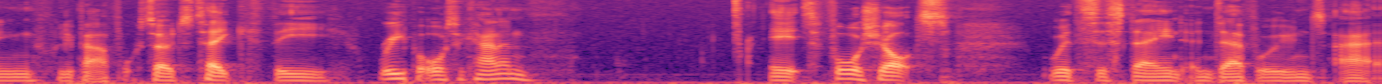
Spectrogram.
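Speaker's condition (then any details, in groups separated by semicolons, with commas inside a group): No condition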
